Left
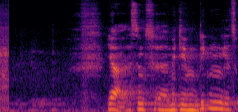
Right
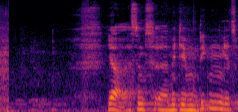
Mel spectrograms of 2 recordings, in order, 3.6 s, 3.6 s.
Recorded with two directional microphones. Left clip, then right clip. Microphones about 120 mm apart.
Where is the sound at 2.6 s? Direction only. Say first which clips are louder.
Right 2 dB; 35° right (ahead or behind).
